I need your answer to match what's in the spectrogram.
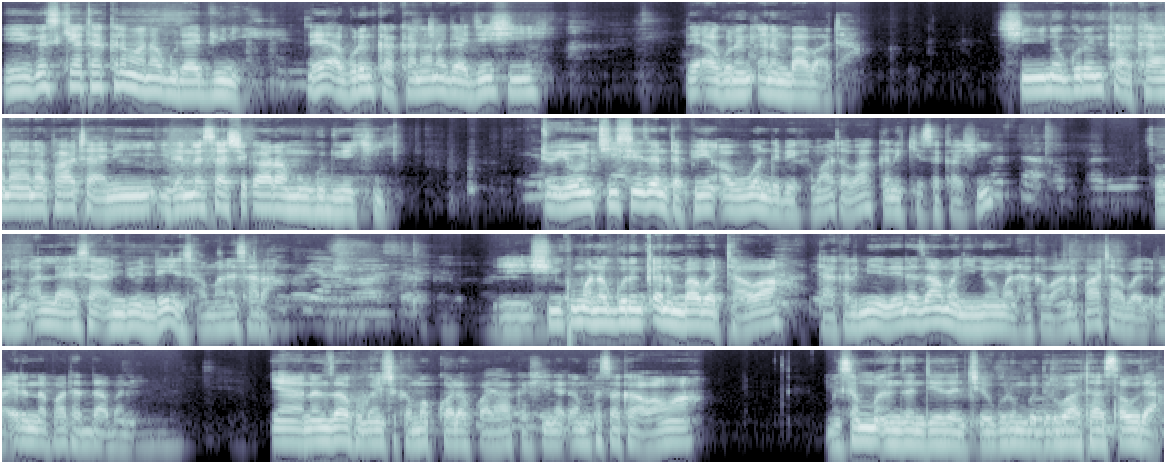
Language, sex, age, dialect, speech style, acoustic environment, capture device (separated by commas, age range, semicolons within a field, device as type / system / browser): Hausa, male, 35-44, Nigeria - Kano, happy, traffic, mobile / Linux / Chrome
